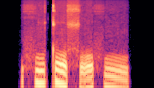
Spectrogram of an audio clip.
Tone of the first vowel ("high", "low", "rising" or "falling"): high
